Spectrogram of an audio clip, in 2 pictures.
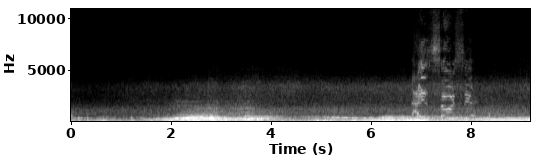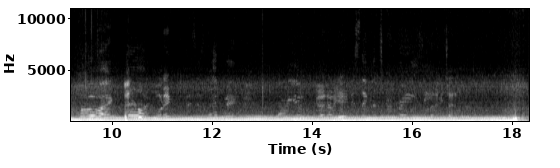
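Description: Lamborghini Murciélago V12 engine revving as the car pulls in, its pitch rising and falling, then settling into a steady idle from about halfway through.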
